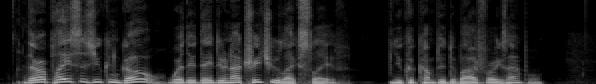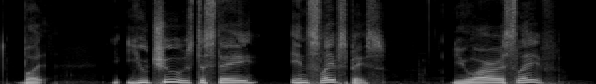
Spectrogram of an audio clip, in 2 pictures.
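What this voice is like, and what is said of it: Imitated foreign accent, Arab or Mexican. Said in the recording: “I'm trying to do his accent, I have no idea where the fuck he's from, so he's either going to be Arab or possibly Mexican by the end of this.”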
